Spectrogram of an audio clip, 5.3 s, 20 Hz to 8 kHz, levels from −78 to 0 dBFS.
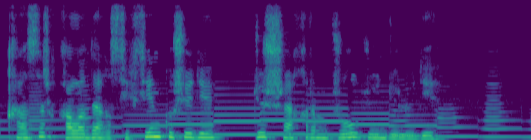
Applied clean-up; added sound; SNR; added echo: none; Wind instrument, woodwind instrument; 12 dB; none.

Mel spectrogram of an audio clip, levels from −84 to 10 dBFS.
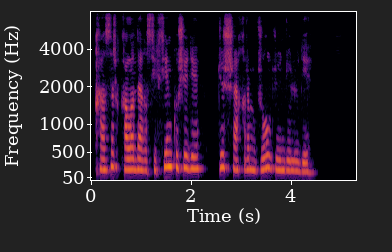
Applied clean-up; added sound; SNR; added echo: neural mask model Resemble Enhance denoiser.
